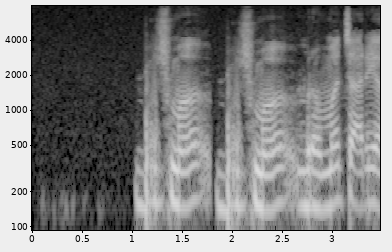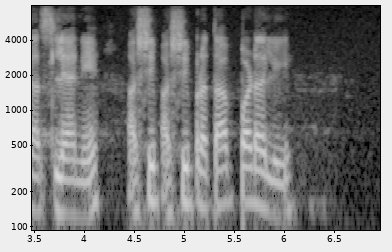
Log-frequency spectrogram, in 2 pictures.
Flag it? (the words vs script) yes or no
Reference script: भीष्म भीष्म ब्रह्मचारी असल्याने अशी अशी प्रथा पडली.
no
